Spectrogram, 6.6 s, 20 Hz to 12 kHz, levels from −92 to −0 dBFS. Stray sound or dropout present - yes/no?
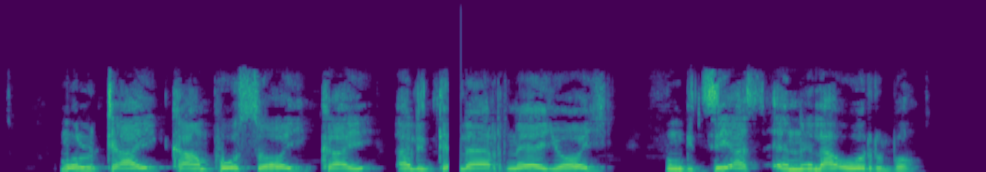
yes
